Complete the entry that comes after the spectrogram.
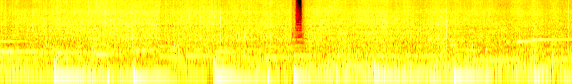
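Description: Sliced onion and green chilies sizzling in hot oil in a nonstick wok, a steady dense hiss, stirred with a silicone spatula near the end. The hiss breaks off for an instant about halfway, with soft background music underneath.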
